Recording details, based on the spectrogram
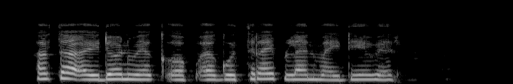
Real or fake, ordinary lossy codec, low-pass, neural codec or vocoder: real; AAC, 48 kbps; 7.2 kHz; none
